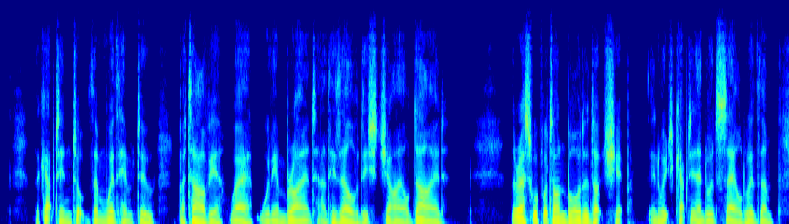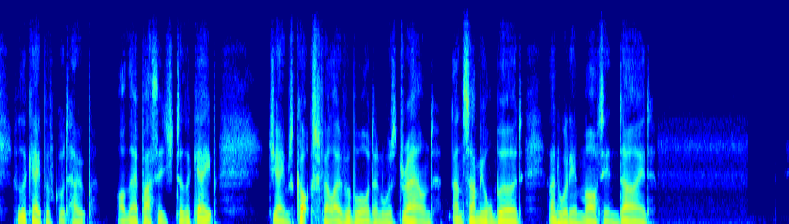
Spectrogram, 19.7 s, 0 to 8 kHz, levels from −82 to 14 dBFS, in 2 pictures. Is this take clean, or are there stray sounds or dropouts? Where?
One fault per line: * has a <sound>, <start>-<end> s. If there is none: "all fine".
all fine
